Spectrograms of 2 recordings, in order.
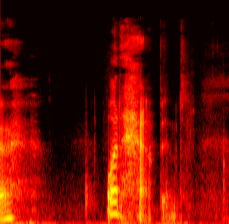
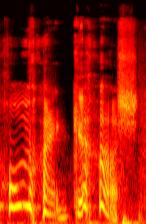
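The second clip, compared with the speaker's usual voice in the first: laughing; 8 semitones higher, much slower than usual. Real, not acted. Laughing at cutscene shooting.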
